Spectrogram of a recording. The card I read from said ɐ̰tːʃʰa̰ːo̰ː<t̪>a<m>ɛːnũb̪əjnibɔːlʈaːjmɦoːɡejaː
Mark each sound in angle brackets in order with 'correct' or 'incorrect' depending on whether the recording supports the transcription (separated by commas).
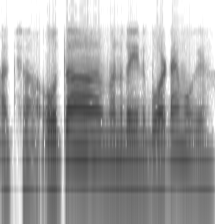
correct, correct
